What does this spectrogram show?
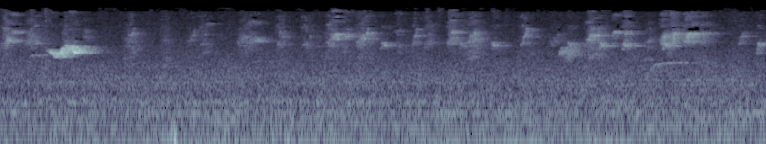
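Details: Song thrush (Turdus philomelos) nestlings beg for food as the father brings it: a soft rush of thin, high, hissy chirps with one brighter squeak near the start, over faint background hum.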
